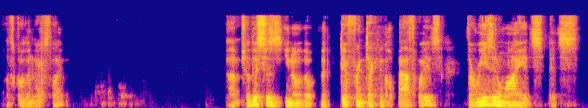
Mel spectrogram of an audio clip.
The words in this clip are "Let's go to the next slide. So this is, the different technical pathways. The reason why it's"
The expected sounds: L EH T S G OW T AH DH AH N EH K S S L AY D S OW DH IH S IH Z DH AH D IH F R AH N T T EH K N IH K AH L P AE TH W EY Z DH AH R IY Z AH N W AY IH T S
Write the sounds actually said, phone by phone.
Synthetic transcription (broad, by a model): L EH T S G OW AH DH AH N EH K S S L AY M S OW DH IH S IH Z DH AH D IH F R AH N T T EH K N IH K L P AE TH W EY Z DH AH R IY Z AH N W AY IH T S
